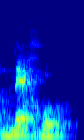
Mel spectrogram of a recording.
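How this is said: The middle consonant is a rolled R sound. This is how the southern half of the country says it. "Do meio para o sul do país, fala Nerro"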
